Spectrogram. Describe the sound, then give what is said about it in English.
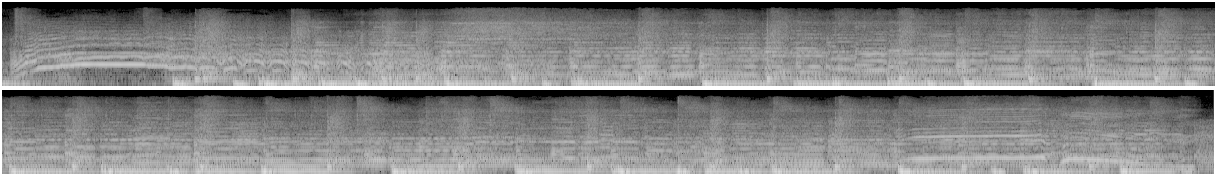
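A singer imitates a horse's whinny in a song about farm animals, a brief, wavering cry near the end over steady, full band music. “And I got a little horse, kick him in the rear. He goes,”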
